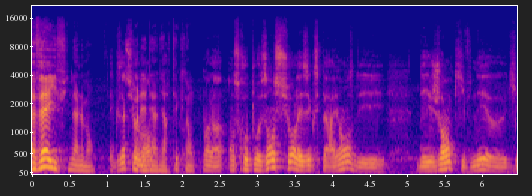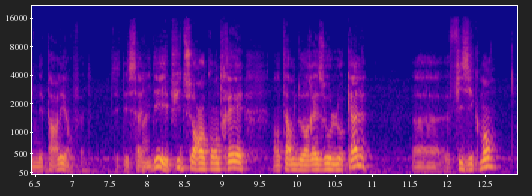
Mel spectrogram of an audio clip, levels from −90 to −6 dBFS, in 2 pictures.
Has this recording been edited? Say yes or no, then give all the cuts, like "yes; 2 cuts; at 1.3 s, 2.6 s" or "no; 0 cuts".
no; 0 cuts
